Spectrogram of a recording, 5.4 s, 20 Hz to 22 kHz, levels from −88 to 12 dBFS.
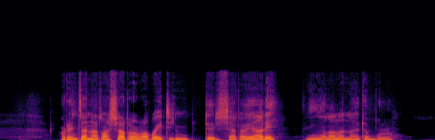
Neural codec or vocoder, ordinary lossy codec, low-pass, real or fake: codec, 24 kHz, 1 kbps, SNAC; none; 10.8 kHz; fake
